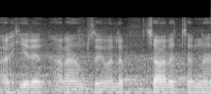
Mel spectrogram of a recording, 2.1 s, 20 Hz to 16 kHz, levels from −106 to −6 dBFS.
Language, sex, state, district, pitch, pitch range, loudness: Garhwali, male, Uttarakhand, Tehri Garhwal, 105 Hz, 105-110 Hz, -21 LUFS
